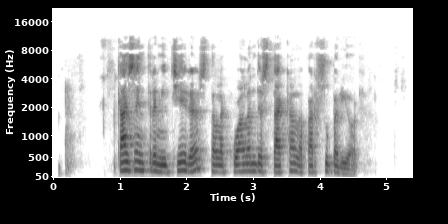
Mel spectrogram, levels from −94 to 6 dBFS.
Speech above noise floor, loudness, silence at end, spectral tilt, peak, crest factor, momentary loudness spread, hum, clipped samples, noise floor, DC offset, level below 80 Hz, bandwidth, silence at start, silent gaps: 47 dB; -25 LUFS; 0.85 s; -3.5 dB/octave; -2 dBFS; 26 dB; 11 LU; none; under 0.1%; -73 dBFS; under 0.1%; -76 dBFS; 11.5 kHz; 0.2 s; none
